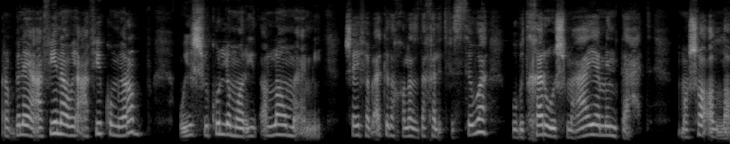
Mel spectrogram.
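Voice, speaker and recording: A middle-aged Egyptian woman talks quickly through a home cooking tutorial, speaking straight to her viewers. Her tone is dark and mellow, and her voice is a little dulled by a cold. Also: mid-range voice. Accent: Egyptian Arabic. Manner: chatty, talks to viewers directly. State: voice affected by a cold. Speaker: cooking channel host.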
